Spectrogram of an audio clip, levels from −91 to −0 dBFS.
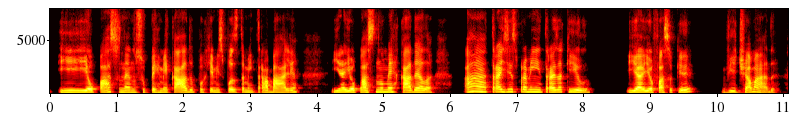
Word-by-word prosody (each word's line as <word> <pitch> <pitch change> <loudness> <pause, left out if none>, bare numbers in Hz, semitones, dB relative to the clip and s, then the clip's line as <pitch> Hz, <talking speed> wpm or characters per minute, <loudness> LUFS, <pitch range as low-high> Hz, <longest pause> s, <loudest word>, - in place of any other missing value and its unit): eh 165 -1 -1
eu 160 -1 +6
passo, 180 +4 -1
né, 160 -2 -1
no 150 - -7
supermercado, 150 +5 +1
porque 145 -4 -7
minha 145 - -6
esposa 140 0 -2
também 135 -1 -6
trabalha, 155 +4 -1 0.5
e 150 0 -2
aí 145 - +3
eu 160 - +5
passo 165 +3 0
no 190 - -1
mercado 190 -2 +2
ela, 160 -6 +1 0.4
"ah 235 -2 +2
traz 215 -1 +1
isso 220 0 -5
pra 210 -1 +1
mim, 205 -1 -1
traz 195 +1 +2
aquilo", 180 -6 -2 0.5
e 155 -1 +3
aí 155 0 +7
eu 165 - +3
faço 150 -1 0
o - - -22
quê? 200 +7 -1 0.4
O - - -17
vídeo 140 -1 -5
chamada. - - -1
165 Hz, 185 wpm, -23 LUFS, 150-190 Hz, 0.5 s, aí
